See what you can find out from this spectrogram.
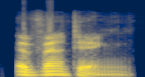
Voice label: "eventing", American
